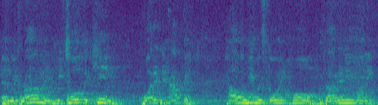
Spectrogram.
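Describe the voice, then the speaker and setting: A man telling a children's story live to an audience, in simple, deliberate phrases. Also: high voice, dark tone. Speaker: puppet show storyteller and presenter. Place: indoor bookstore event. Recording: very echoey, noisy hall, distant microphone.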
